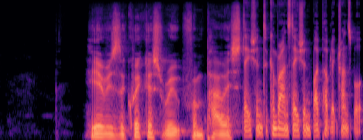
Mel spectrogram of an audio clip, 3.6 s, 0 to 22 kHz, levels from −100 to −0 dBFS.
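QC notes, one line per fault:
2.45 to 3.64 s, audio read two samples at a time (double speed): from here to the end, the speech suddenly runs twice as fast and jumps a full octave, 12 semitones up, giving it a chipmunk sound. The reader is treating each pair of samples as a single frame, as if the stream had two channels or samples twice as wide. Half the data gets skipped, so timing and pitch double.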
